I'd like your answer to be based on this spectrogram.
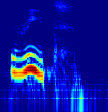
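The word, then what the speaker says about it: wreath: उसे कहते हैं रीथ, REETH, रीथ. यहाँ W साइलेंट है.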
